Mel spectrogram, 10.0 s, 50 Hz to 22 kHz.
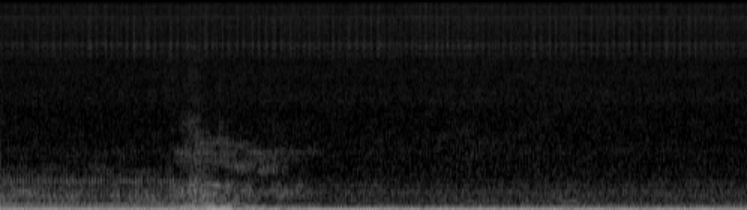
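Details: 2016 Ford Focus engine at idle: a low, fairly regular knock that goes away for a few seconds after a slight rev and then returns; the cause is unknown.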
